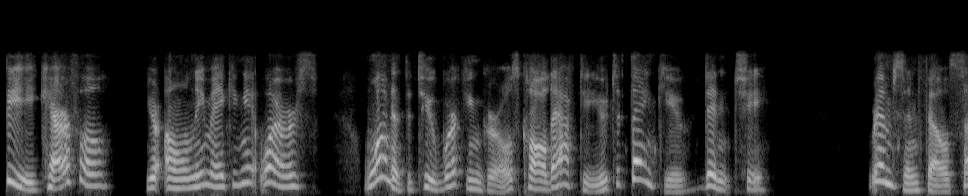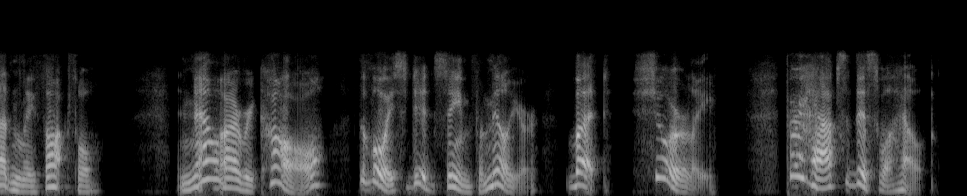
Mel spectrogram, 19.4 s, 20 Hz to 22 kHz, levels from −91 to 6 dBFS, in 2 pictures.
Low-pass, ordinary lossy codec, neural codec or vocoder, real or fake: 7.2 kHz; Opus, 16 kbps; codec, 44.1 kHz, 7.8 kbps, DAC; fake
